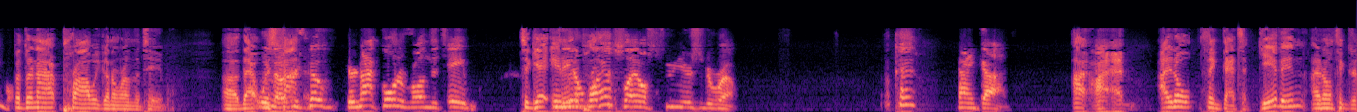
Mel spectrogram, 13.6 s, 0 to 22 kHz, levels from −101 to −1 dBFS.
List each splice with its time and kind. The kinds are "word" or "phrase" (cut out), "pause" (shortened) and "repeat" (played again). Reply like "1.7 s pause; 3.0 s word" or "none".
none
